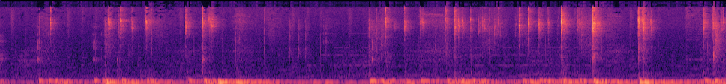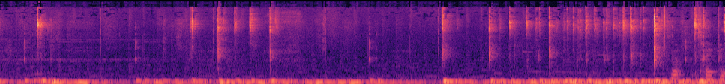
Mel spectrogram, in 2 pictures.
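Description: Fingers type on a computer keyboard in quick, uneven bursts of clicky keystrokes, close and clear, with brief pauses between runs and a low background hum.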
